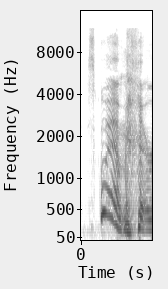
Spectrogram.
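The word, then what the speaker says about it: Sequim: A quick correction, Squim is pronounced Squim, rhymes with swim, rather than either of the attempts Annie made in the episode.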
